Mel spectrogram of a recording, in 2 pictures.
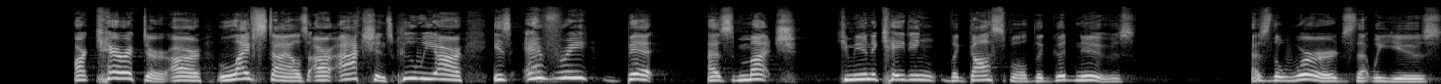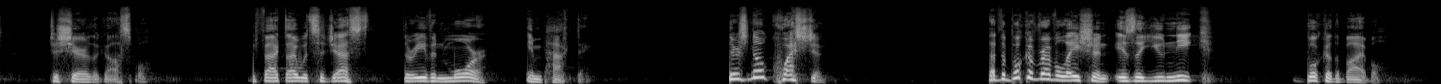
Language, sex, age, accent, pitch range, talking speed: English, male, 50-69, American, 170-240 Hz, 110 wpm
